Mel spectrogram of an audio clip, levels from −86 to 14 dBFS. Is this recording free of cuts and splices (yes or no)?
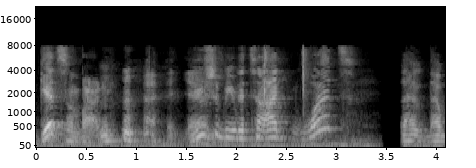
no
